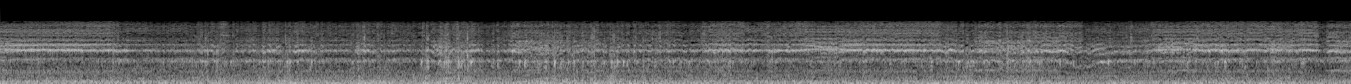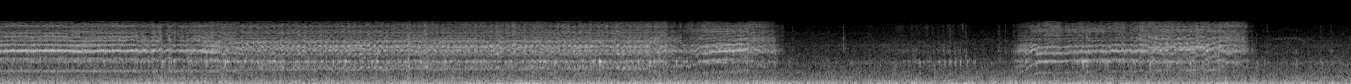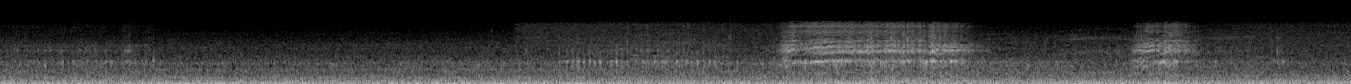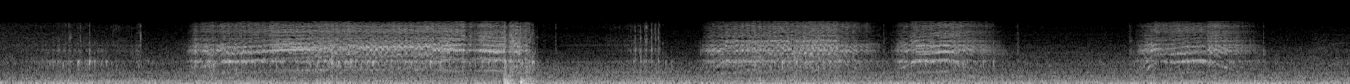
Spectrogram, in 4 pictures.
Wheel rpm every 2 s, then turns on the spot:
160, 160, 160, 160, 160, 150, 160, 160, 160, 160, 80, 40, 130, 10, 0, 0, 10, 100, 30, 10, 10, 110, 150, 30, 100, 20, 40.
20-22 26-28 32-34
